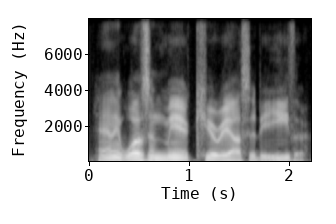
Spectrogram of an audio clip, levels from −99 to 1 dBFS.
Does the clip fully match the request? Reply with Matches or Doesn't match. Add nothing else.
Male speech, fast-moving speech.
Doesn't match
